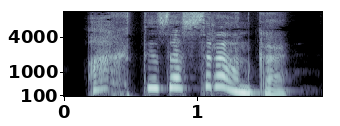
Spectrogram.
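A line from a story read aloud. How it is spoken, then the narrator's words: Laughing. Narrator (Russian): засмеялась Алсу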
